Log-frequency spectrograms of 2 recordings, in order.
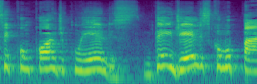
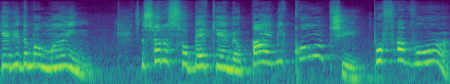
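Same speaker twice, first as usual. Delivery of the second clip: gentle, courteous, humble polite tone; 4 semitones higher, 5 dB quieter than usual. Suggesting how to ask one's mother who the father is: polite asking tone. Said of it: "se você pedir com educação ... nesse tom".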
